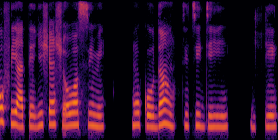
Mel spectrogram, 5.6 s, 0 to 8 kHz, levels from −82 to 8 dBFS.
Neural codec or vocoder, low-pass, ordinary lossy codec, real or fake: codec, 16 kHz, 2 kbps, FreqCodec, larger model; none; none; fake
